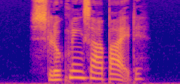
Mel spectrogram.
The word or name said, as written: slukningsarbejde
